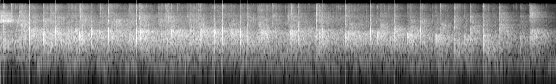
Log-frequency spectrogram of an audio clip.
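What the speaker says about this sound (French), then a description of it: "applauding for the glory of Jesus Christ" A church congregation applauds, steady dense clapping with a few louder individual claps standing out, sustained and fairly close, with voices murmuring underneath.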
